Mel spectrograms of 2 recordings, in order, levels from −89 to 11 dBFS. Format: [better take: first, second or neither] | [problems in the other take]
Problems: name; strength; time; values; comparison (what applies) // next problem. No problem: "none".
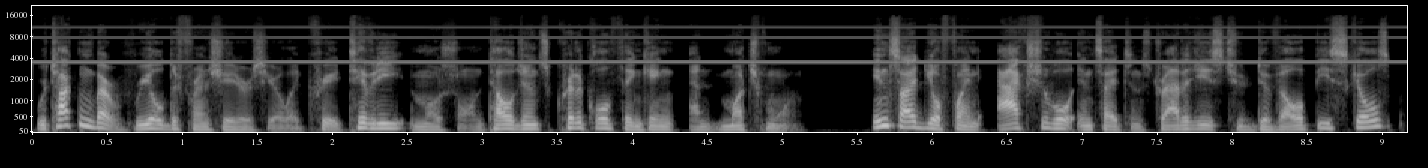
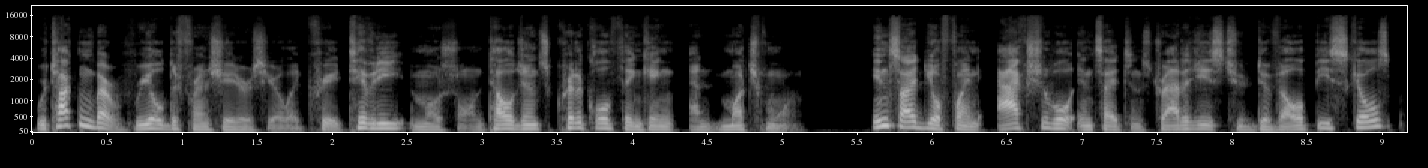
second | high-pitched whine; noticeable; throughout; 3.5 kHz, 10 dB below the speech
